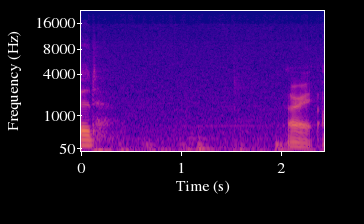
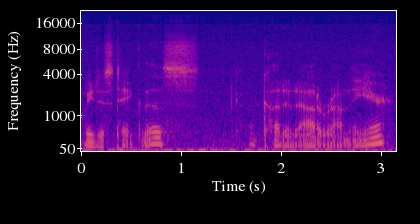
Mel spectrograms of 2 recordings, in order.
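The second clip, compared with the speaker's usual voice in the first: whisper; 11 dB quieter than usual. Real, not acted. Animator whispering while working.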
